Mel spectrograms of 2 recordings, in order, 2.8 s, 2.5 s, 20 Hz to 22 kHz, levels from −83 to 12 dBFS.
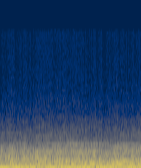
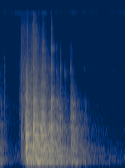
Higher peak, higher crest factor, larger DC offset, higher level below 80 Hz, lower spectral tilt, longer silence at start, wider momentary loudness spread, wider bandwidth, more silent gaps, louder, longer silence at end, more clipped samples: first, 0 dBFS vs -8 dBFS; second, 4 dB vs 22 dB; neither; first, -6 dBFS vs -78 dBFS; first, -13.5 dB/octave vs -6 dB/octave; about the same, 0 s vs 0 s; second, 2 LU vs 20 LU; second, 1 kHz vs 16.5 kHz; neither; first, -10 LUFS vs -26 LUFS; second, 0 s vs 0.8 s; neither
